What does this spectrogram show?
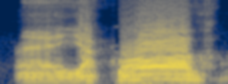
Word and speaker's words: Yaakov: Nós vamos tentar nos aproximar o mais próximo da pronúncia original em hebraico, tá? Nós vamos substituir as palavras com letra J, né? Com o I, né? Com a pronúncia correta. Yaakov, né?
